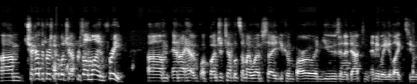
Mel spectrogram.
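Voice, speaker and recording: Talking at a very fast pace in a New Jersey accent, a man uses a fairly high pitch with very wide pitch swings. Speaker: teacher and instructional coach. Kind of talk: webinar presentation. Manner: animated.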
